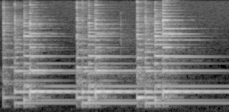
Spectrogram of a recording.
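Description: Ukulele strummed a few times on an E major barre chord, barred at the fourth fret with the seventh fret on the first string, the chord ringing on between strums.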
